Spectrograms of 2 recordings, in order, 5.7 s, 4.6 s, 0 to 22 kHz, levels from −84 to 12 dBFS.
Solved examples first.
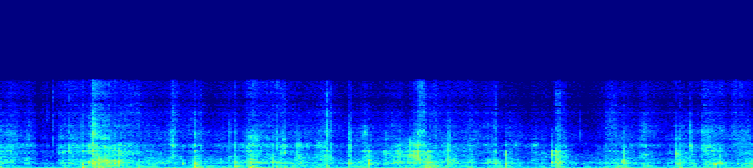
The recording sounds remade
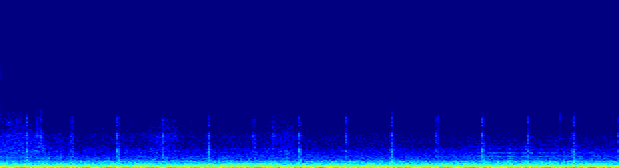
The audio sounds recorded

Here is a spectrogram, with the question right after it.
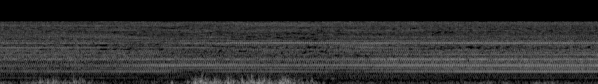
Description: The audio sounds recorded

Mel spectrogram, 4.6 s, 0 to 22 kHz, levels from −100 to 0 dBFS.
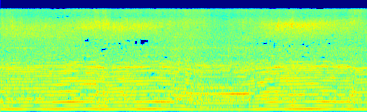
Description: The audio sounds recorded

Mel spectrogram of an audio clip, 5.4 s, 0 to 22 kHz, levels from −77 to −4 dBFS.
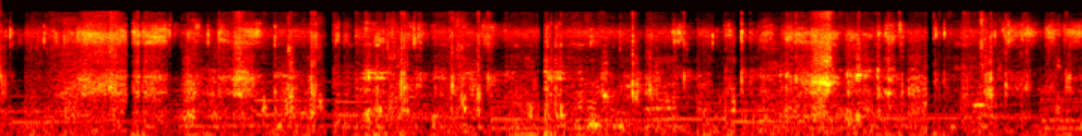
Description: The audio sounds remade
